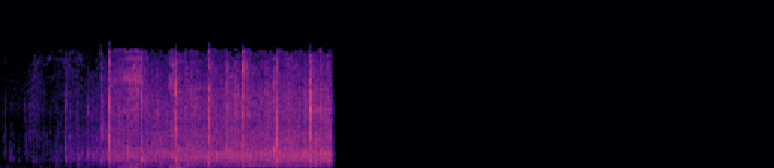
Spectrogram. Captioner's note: audience applauds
